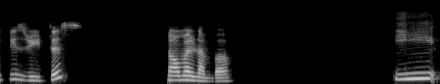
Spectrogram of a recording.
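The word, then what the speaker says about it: 一: So in Chinese language one which is known as e is actually pronounced as yao whenever we are talking or speaking telephone numbers, room numbers and bus number.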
